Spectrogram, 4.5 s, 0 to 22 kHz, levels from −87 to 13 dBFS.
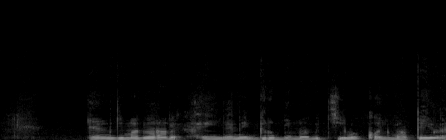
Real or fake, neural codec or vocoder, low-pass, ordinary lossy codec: fake; codec, 44.1 kHz, 3.4 kbps, Pupu-Codec; 14.4 kHz; none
